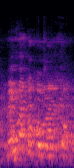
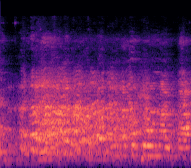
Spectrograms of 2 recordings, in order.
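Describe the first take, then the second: First: Said in the usual way. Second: Stretched very slowly, louder, with a laugh; drawn-out slow. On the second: Shown as a demonstration. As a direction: drag each syllable to show the slow way. (dahan-dahang binabanat) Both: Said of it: "Mabilisan o matagalan?".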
